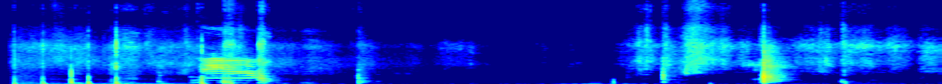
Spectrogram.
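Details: Street cat giving one short harmonic meow of under a second, set among repeated sharp clicks and tapping noises, with quiet gaps between.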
